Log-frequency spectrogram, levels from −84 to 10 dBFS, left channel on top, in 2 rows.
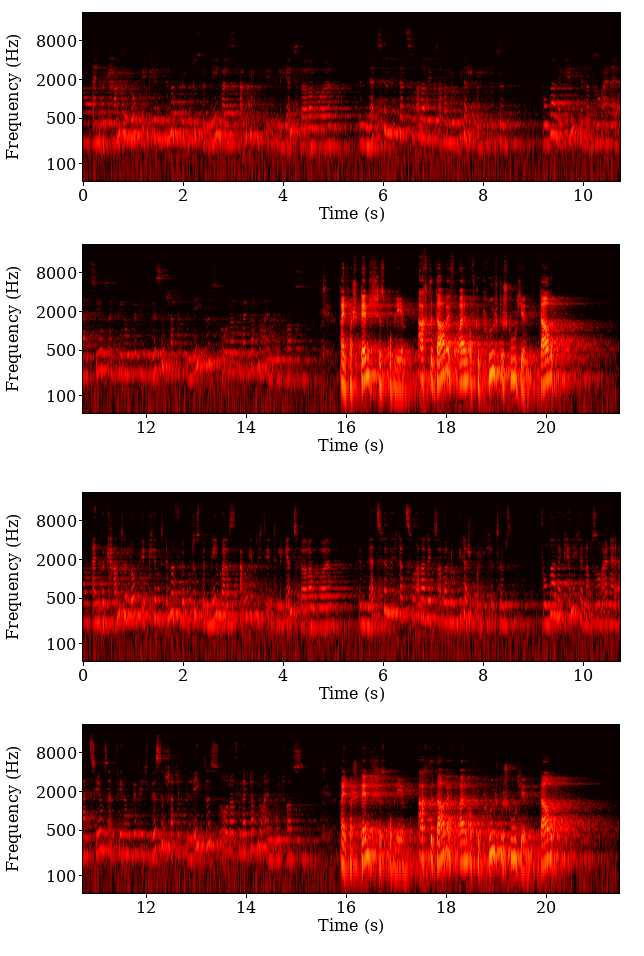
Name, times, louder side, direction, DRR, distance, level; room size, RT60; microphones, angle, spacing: voice 1, 0.2-5.1 5.5-8.6 9.2-15.1, right 2 dB, 80° right, 2 dB, 2.0 m, -50 dB
voice 2, 15.5-20.1, left 4 dB, 80° left, 10 dB, 0.9 m, -34 dB
21.0 x 20.5 x 7.0 m, 3.0 s
head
